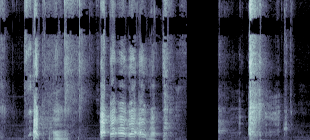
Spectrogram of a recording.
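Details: Siberian Husky talking back after being told to speak: a short yelp, then a warbling grumbling vocalisation of about a second, pauses, and another brief grumble, with a man's voice between.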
